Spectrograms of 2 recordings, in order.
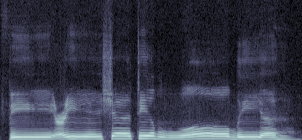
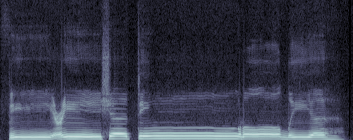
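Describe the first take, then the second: First: The n sound merges into the following r. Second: The n sound is said separately before r. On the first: The speaker calls it right. "langsung dileburkan ke huruf lam atau ro" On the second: The speaker calls it wrong. "Tidak boleh dibaca seperti itu"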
